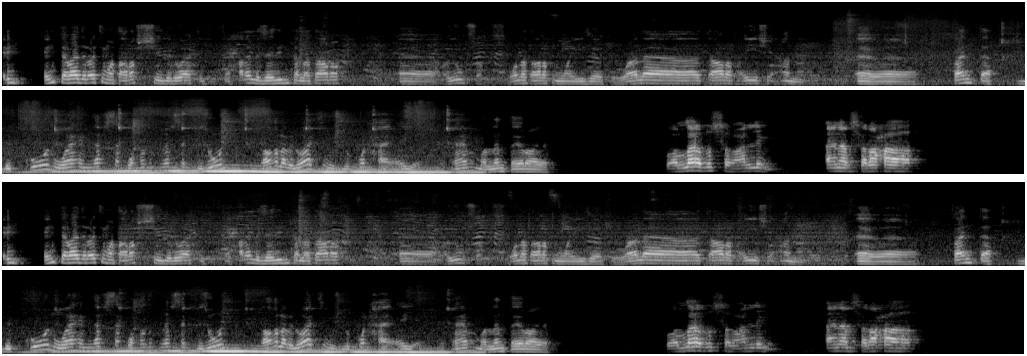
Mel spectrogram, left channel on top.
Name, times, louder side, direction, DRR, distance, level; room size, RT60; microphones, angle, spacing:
voice 1, 0.0-3.4 4.0-8.0 8.5-9.2 9.5-12.5 12.8-15.7, equal, ahead, 0.4 m, -26 dB
sound 1, 1.2-8.5, right 4 dB, 80° right, 1.5 m, -41 dB
sound 2, 10.0-10.1 10.4-15.1, left 2 dB, 65° left, 0.7 m, -20 dB
voice 2, 16.9-17.9 18.5-19.3, left 4 dB, 85° left, 1.1 m, -22 dB
10.5 x 4.5 x 4.9 m
head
